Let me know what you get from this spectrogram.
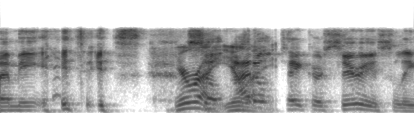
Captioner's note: laugh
